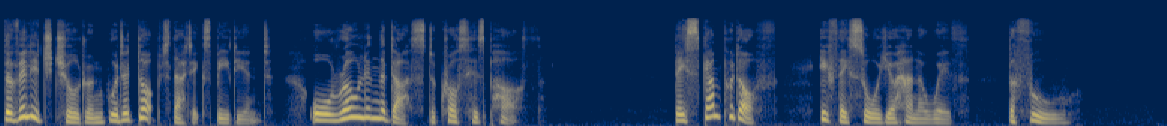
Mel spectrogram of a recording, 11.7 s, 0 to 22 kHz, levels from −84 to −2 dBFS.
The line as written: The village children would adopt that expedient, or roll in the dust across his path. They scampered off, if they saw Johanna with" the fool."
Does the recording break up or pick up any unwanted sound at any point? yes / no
no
